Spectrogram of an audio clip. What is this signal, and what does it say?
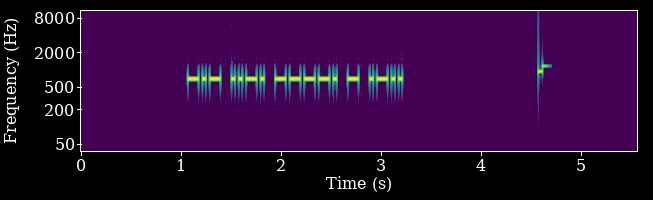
Morse code, heard as a keyed tone, about 32 wpm, 700 Hz. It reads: KF9TL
